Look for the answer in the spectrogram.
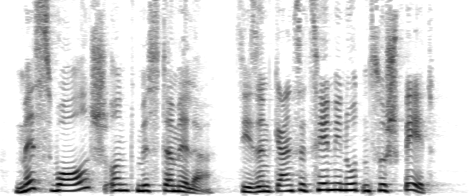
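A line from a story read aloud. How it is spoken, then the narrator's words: Thundering voice. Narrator (German): donnerte die Stimme von Mr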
